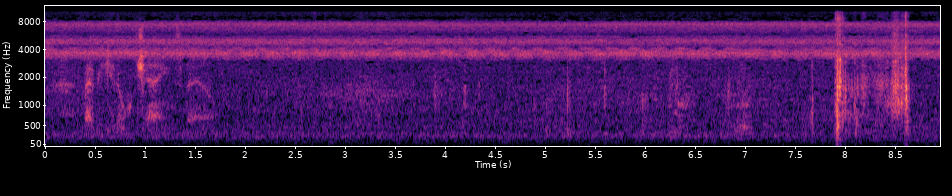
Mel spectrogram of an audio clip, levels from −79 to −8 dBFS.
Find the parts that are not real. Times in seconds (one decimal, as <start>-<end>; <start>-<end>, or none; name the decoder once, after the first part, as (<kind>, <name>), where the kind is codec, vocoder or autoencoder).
0.0-0.6 (vocoder, Vocos); 3.8-8.2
